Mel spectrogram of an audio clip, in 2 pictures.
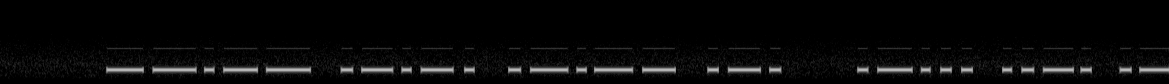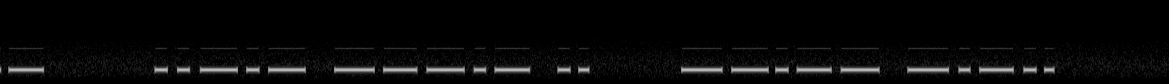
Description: Morse code (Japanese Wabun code), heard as a keyed tone, hand-sent with a straight key, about 12 wpm, 680 Hz. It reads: アンテナ オチヤ ミズ アキ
